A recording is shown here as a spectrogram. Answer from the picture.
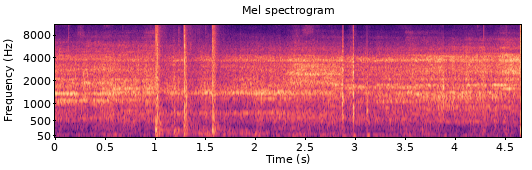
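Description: Large fireworks display: aerial shells bursting over a continuous background of crackling and noise. Three sharp bangs come in quick succession about a second in, another near three seconds, and the loudest bang at the very end.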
